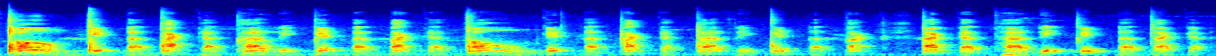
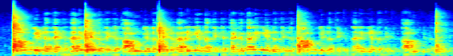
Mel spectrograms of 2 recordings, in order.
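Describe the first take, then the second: First: Thom kitataka chanted slow and spread out; slow first speed. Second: Tom kita teka rattled off quick and loud; fast third speed. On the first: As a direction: stretch each Thom kitataka across the beats. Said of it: "How do we do in the first place?". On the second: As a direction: pack the whole phrase into four beats. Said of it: "you have to tell the entire phrase". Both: Shown as a demonstration.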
